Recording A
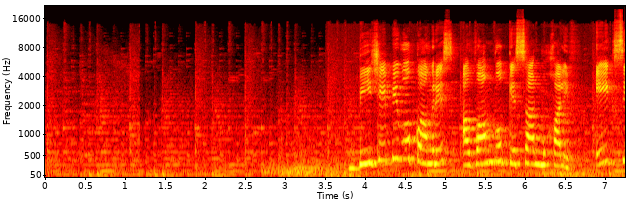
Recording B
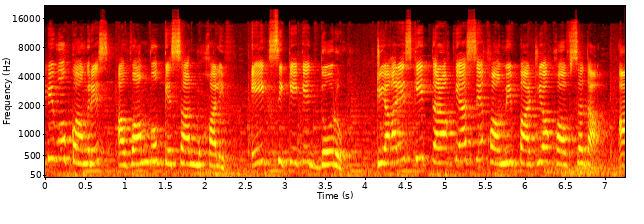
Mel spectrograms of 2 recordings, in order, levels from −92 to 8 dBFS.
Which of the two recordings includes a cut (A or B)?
A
